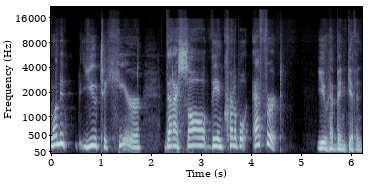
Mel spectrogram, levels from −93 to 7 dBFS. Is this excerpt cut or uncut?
uncut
